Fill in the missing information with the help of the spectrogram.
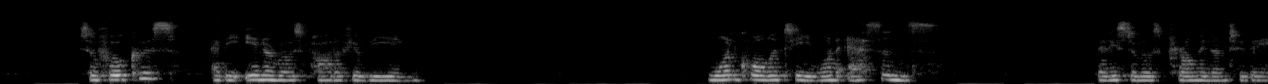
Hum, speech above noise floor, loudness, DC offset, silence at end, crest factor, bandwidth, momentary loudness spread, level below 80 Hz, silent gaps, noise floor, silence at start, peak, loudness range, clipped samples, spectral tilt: none; 52 dB; -31 LUFS; under 0.1%; 0 s; 18 dB; 7.8 kHz; 12 LU; -74 dBFS; none; -82 dBFS; 0.8 s; -14 dBFS; 7 LU; under 0.1%; -6.5 dB/octave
